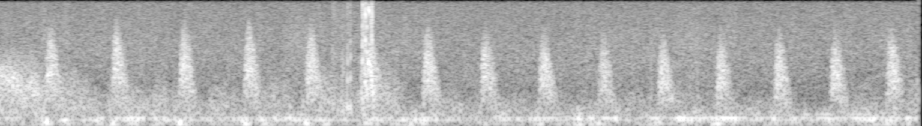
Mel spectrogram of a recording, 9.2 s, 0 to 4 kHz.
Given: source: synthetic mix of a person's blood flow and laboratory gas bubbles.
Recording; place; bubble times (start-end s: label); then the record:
Doppler ultrasound of blood flow; subclavian vein
3.35-3.85 s: bubbles
From the record:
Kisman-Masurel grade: 212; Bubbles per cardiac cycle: several, 3 to 8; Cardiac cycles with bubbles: 1 to 10%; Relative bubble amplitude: moderate (0.250 to 0.450); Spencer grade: 1 (occasional bubble signal discernible with the cardiac motion signal, with majority of cardiac periods free of bubbles); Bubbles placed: anywhere in the cardiac cycle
